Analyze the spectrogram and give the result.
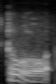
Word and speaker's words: Storr: General Storp. My first name is Storp, which is spelled S-T-O-R-R.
